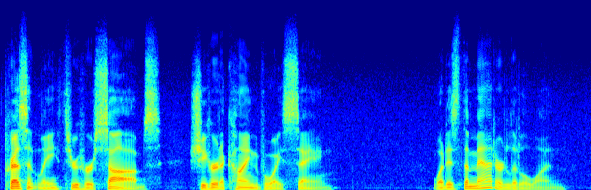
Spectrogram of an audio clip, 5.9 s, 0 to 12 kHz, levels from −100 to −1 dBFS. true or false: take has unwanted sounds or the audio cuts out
false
